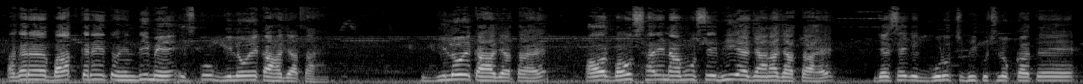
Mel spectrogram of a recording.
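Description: A man's voice: high-pitched, a little hiss or hum. A man giving a patient educational explainer, repeating key terms as he teaches outdoors. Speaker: educational presenter.

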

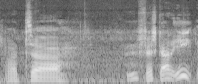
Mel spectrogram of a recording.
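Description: A man's voice: mid-range voice, lively intonation, takes it slowly, a little hiss or hum. A man vlogging while night fishing outdoors, rambling casually about his gear and surroundings, sometimes talking to his dog. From Florida.

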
